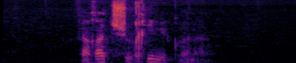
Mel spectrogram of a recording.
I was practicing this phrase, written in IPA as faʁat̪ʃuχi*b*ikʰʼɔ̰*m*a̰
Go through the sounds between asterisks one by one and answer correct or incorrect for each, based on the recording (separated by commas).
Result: incorrect, incorrect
